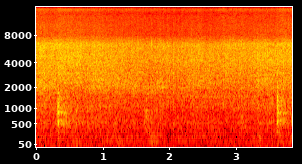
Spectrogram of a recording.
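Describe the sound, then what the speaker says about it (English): Green peas and mixed vegetables stir-fry in a hot pan with a loud, steady broadband sizzle, with a few faint scrapes of stirring heard close up. "So next I'm going to add the green peas. Right? Then I'm going to stir."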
